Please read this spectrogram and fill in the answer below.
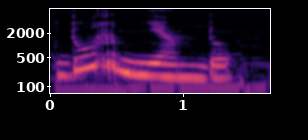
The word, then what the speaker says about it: durmiendo: dormindo tendo bastante cuidado com a pronúncia do R com o som de vibrato e de pronunciar claramente o yendo. Então falamos dormindo, dormindo.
